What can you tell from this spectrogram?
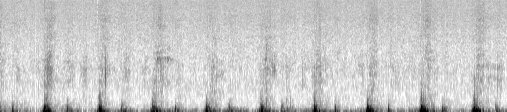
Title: STRONG HEARTBEAT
